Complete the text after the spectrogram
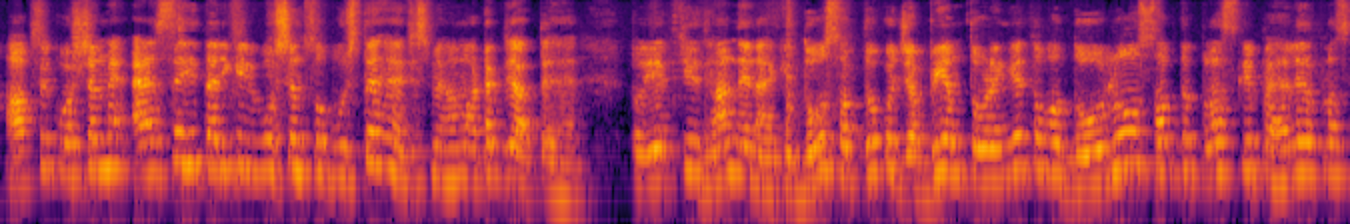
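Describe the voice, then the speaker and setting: High-voiced teacher in an echoey room. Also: male voice. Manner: slow, repetitive, quizzing himself aloud. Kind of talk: explaining a lesson at a board. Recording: echoey room, voice far from mic.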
